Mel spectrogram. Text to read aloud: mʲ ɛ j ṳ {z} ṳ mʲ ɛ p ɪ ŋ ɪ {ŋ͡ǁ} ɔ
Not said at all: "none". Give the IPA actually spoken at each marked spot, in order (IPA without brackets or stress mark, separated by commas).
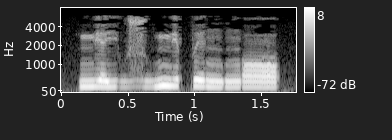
z, ŋ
